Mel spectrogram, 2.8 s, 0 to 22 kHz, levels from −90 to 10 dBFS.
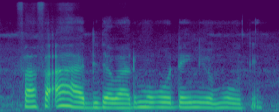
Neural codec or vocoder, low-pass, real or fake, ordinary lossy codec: codec, 44.1 kHz, 7.8 kbps, DAC; 19.8 kHz; fake; none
